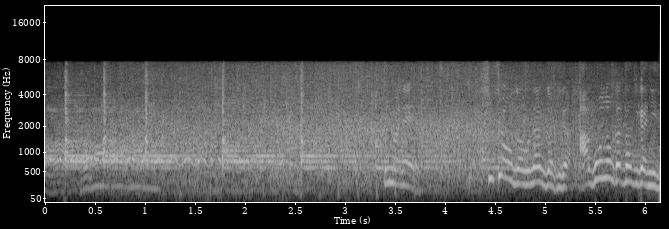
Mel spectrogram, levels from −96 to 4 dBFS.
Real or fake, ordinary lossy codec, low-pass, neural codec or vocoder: real; none; none; none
